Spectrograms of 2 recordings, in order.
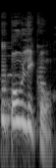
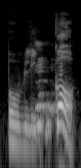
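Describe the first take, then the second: First: The stress is on the first syllable. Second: The stress is on the last syllable. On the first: It means something open to everyone. "lleva tilde en la U" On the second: Something was published in the past. "con tilde en la U al final"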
